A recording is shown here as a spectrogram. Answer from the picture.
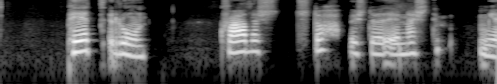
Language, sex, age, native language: Icelandic, female, 13, Icelandic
